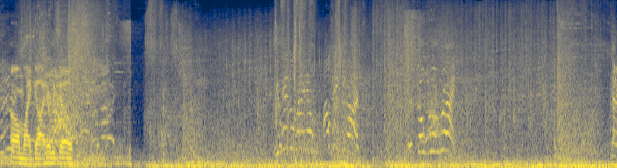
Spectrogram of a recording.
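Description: Punches, thuds and an explosion boom in a fight.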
